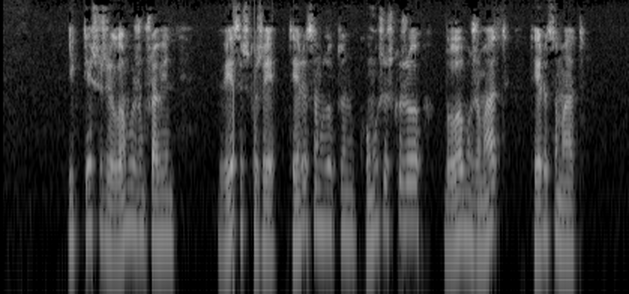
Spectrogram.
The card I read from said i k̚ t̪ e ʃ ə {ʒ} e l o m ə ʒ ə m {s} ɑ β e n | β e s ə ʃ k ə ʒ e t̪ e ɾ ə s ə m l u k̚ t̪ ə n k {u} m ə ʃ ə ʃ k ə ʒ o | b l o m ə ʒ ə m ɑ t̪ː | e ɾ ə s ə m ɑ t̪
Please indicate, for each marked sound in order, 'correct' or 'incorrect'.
correct, incorrect: ʃ, correct

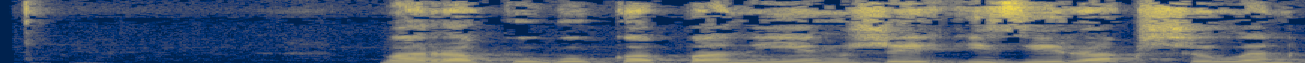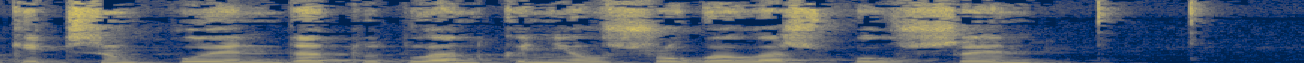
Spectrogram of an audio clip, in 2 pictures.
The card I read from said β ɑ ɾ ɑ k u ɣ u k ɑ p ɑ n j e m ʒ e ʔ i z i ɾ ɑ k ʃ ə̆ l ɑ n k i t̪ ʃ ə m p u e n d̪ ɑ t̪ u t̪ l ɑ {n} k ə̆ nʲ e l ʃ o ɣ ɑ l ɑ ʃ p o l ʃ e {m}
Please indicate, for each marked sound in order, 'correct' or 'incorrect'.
correct, incorrect: n

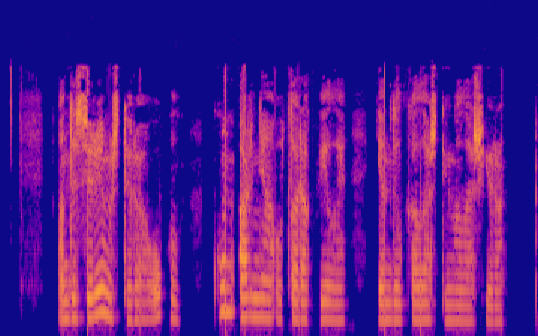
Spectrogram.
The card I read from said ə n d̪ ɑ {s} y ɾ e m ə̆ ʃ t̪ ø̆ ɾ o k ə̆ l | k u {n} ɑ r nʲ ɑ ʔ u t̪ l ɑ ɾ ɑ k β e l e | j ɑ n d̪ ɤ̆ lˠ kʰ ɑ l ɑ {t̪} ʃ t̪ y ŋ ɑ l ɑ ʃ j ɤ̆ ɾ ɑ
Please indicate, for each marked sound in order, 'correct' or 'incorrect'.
correct, incorrect: m, incorrect: none

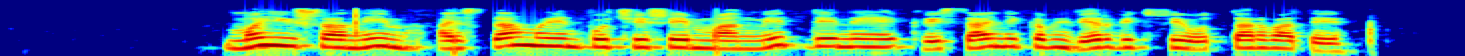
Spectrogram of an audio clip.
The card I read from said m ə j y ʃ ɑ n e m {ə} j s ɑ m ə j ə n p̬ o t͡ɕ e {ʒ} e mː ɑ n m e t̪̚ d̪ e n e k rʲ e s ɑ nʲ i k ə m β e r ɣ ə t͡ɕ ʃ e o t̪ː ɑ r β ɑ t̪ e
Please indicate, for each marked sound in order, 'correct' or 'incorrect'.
incorrect: ɑ, incorrect: ʃ

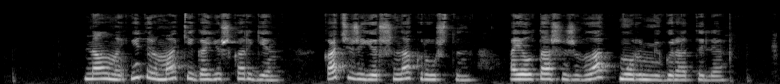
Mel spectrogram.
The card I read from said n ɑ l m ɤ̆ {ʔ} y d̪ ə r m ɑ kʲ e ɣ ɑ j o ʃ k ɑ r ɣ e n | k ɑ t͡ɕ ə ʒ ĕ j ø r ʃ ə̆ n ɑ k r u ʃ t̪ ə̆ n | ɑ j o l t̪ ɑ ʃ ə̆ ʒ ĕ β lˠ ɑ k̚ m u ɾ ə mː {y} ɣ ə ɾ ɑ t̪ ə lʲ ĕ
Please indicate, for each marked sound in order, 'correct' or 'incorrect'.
correct, correct

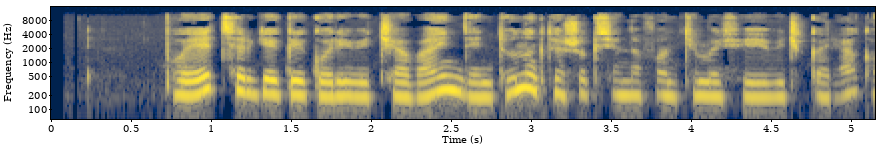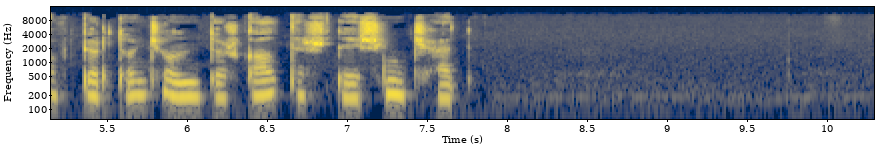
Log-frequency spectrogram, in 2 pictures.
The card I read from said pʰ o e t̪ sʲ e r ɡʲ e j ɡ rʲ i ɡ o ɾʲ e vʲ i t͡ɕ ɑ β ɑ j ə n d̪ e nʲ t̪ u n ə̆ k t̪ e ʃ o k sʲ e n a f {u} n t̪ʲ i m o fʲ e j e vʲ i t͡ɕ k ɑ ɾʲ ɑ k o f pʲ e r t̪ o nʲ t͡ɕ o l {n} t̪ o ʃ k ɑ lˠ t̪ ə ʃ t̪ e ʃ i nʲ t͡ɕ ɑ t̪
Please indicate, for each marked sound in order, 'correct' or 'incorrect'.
incorrect: o, correct

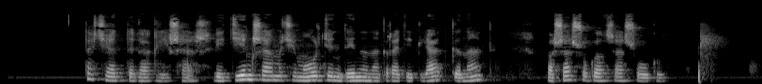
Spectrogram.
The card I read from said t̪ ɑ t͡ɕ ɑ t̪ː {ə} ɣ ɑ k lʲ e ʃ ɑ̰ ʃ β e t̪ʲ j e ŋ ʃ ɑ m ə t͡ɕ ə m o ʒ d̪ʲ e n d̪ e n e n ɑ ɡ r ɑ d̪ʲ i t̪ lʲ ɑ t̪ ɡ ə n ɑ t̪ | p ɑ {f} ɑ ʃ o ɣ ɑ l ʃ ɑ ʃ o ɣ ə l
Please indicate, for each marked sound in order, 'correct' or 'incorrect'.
correct, incorrect: ʃ

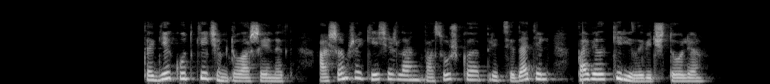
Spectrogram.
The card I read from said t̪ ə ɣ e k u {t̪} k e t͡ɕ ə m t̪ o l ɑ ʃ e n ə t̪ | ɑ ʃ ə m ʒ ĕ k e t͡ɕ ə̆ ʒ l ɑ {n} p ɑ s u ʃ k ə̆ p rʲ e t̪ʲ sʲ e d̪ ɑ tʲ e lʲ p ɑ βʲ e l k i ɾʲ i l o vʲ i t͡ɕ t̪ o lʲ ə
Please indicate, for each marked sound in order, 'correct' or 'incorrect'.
correct, correct

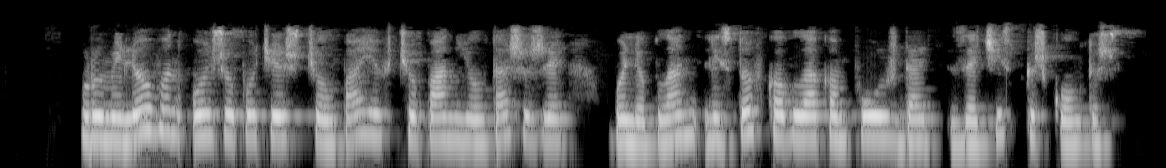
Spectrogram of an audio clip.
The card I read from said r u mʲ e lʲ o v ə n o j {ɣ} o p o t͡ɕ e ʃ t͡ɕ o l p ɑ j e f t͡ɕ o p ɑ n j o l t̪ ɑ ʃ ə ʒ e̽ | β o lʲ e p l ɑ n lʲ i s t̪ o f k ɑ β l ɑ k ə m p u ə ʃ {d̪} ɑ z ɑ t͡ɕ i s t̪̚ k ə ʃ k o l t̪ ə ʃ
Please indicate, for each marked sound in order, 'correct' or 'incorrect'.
incorrect: ʒ, correct

